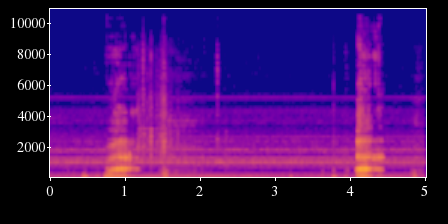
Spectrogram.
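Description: Two loud, throaty belches with a quiet pause between them, each about half a second long. Ordinary burping.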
